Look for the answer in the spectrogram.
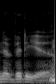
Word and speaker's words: NVIDIA: Another one from The Verge, where, and I'm going to say this wrong, I'm sure, NVIDIA? – How do you say it? NVIDIA. – NVIDIA.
